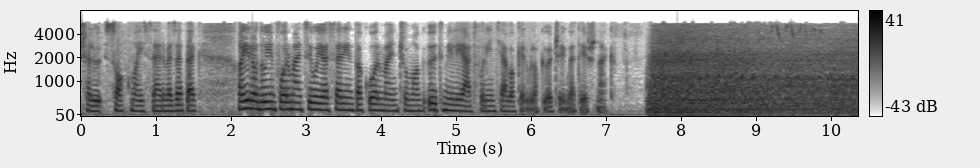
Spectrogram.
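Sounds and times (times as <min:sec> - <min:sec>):
speech: 0:00.0 - 0:08.2
several trucks idling at a haulage depot: 0:07.5 - 0:10.3.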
